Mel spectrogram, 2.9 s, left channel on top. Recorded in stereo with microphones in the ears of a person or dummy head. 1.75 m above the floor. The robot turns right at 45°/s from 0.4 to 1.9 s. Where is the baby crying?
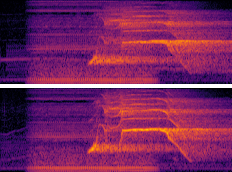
165° right, 1.0 m; by 2.4 s 130° right, 1.0 m.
